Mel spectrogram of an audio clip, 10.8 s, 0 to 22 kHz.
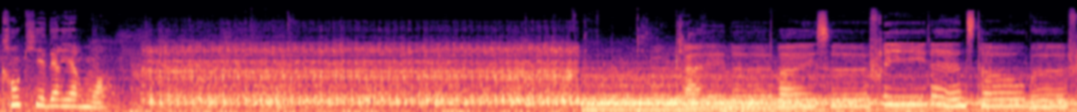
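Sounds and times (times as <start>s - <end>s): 
speech: 0.1s - 1.7s, 8.2s - 10.7s
Trabant car two-stroke engine running with a buzzing rattle: 1.5s - 10.7s.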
